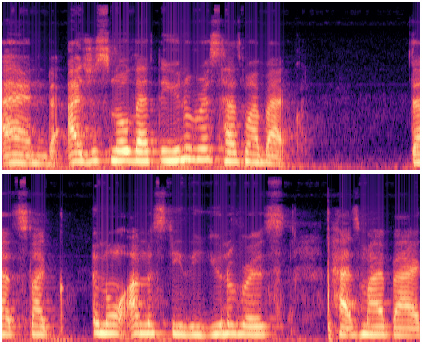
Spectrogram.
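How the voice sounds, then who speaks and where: A woman speaks in an unremarkable speaking voice. Her pitch sits fairly high, and her intonation stays fairly even. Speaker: vlogger. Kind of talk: casual monologue vlog. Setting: talking to camera.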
